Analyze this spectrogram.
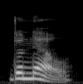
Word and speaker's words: Dunell: Dunell, accent on the last syllable, and St.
